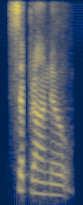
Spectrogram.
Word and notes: soprano: Indian

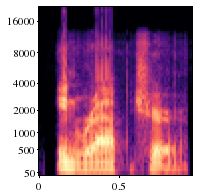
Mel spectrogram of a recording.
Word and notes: enrapture: American English

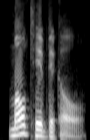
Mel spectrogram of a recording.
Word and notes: multivocal: American English

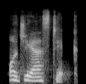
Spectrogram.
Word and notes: orgiastic: Indian

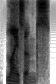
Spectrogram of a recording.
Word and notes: license: British English

